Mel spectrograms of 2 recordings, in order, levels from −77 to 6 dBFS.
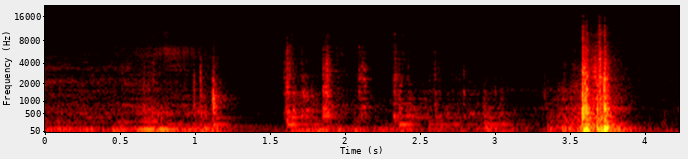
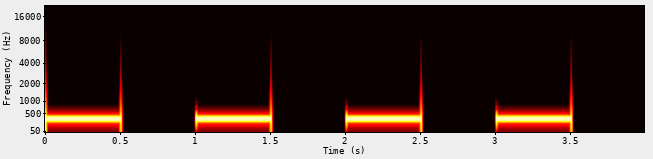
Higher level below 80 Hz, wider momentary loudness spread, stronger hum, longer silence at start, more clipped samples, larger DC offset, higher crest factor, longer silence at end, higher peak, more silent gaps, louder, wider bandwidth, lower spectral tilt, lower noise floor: first, -40 dBFS vs -46 dBFS; first, 27 LU vs 6 LU; neither; about the same, 0 s vs 0 s; neither; neither; first, 28 dB vs 6 dB; second, 0.3 s vs 0.5 s; second, -4 dBFS vs 0 dBFS; neither; second, -29 LUFS vs -6 LUFS; first, 15 kHz vs 1 kHz; second, -5.5 dB/octave vs -11 dB/octave; second, -52 dBFS vs under -90 dBFS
